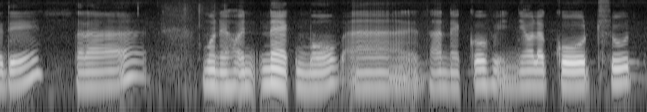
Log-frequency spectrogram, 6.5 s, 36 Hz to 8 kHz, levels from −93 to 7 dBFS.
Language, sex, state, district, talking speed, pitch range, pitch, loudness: Chakma, male, Tripura, Unakoti, 120 wpm, 125-145 Hz, 130 Hz, -20 LUFS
